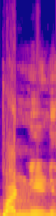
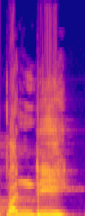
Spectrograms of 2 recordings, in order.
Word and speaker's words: பன்றி: நமக்கு பன்னினி தான் வரும் நம்ம ஊர் நம்ம மாவட்டத்துக்கு. ஆனால் நல்ல தமிழ் உச்சரிப்பாக சொன்னால் பன்றி.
